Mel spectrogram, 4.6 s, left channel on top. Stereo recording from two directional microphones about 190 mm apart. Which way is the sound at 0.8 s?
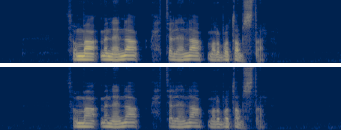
50° left (ahead or behind).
